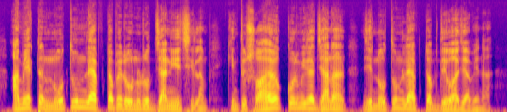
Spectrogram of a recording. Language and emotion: Bengali, sad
